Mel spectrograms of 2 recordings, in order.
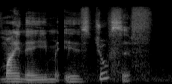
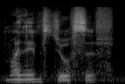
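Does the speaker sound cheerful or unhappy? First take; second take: cheerful; unhappy. First: The voice sounds cheerful and upbeat. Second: The voice sounds flat and unhappy. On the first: The speaker is fine. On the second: The speaker is not okay.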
